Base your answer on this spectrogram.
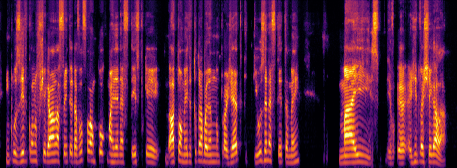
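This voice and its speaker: Speaking very fast at a high pitch, a man is heard in a very clean recording with a silent background and a dry, close sound with no echo. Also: fairly even intonation, big swings in loudness. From Brazil, Ceará (Areia Branca). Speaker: game developer, studio CEO. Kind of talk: informal talk to students.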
